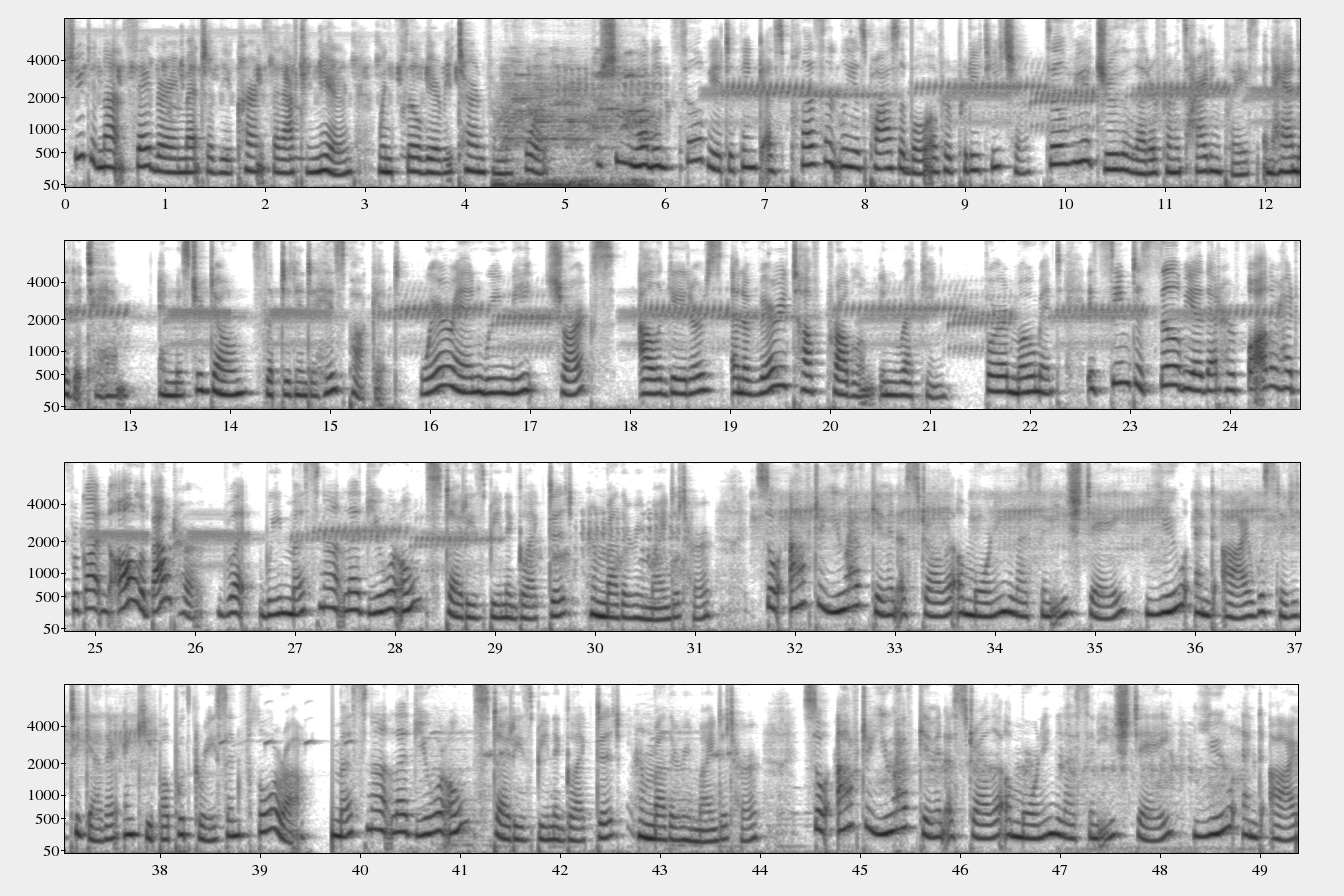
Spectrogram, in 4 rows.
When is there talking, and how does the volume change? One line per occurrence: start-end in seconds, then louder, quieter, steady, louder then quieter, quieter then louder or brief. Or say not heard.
0.0-49.3 steady.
